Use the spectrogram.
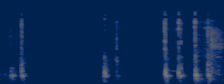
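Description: Short bursts of clicky keystrokes on a computer keyboard while data is entered into a financial reporting tool, a couple of keys at first, then a pause, then a faster run of taps, close and fairly quiet.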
